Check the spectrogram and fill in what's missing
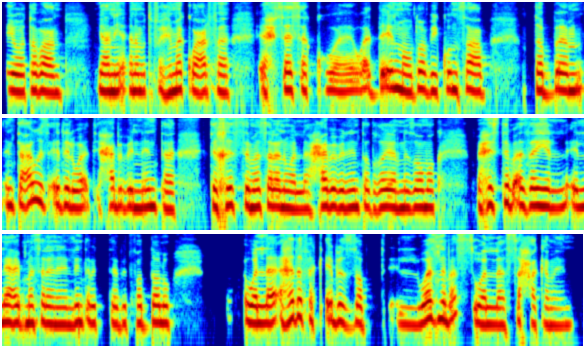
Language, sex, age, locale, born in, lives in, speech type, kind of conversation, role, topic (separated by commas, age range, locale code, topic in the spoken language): Arabic, female, 20-24, ar-EG, Egypt, Greece, conversation, advice, advisor, إزاي أقدر ألتزم بنظام أكل صحي لفترة طويلة؟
